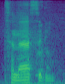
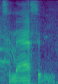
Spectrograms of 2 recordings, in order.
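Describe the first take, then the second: First: It is said in the speaker's usual accent. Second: It is said with an American accent.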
